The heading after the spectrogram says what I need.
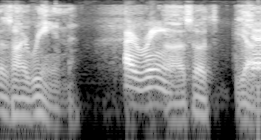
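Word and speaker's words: Airyn: her real name is Irene Irene so yeah it's actually pronounced Irene here pronunciation in in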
